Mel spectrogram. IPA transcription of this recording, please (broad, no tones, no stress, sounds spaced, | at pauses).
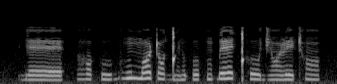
ɡ ɛː | ɦ ɔ k u ɡʱ ũ m ɔ ʈ ɔ ɡ͡ǃ ɛ̃ ɾ u ʔ o k ũ ɓ ɛː ǃʰ oː d͡ʒ ɔ̃ː ɭ e ʈʰ ɔ̃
